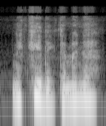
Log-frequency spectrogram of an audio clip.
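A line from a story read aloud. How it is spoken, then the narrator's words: Whispering. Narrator (Ukrainian): прошепотів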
